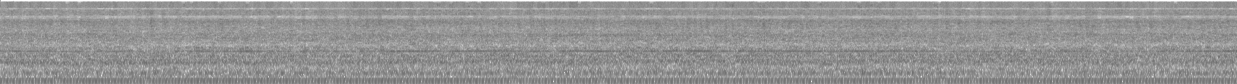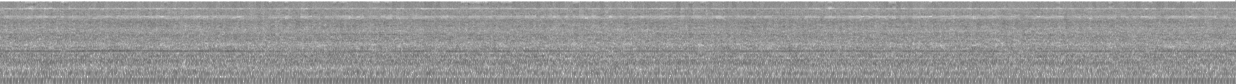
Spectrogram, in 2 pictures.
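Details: Onan generator after new inline fuel filter installed, air pocket cleared, started cold unprimed: steady, even drone with constant low hum, no misses or surging over twelve seconds; runs much better, normal running.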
